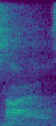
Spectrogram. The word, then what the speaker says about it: Chiles: Childs.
